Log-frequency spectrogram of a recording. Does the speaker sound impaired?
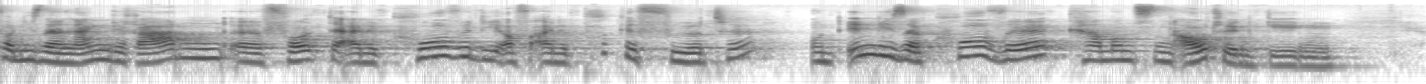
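Yes: cleft palate, mild.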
